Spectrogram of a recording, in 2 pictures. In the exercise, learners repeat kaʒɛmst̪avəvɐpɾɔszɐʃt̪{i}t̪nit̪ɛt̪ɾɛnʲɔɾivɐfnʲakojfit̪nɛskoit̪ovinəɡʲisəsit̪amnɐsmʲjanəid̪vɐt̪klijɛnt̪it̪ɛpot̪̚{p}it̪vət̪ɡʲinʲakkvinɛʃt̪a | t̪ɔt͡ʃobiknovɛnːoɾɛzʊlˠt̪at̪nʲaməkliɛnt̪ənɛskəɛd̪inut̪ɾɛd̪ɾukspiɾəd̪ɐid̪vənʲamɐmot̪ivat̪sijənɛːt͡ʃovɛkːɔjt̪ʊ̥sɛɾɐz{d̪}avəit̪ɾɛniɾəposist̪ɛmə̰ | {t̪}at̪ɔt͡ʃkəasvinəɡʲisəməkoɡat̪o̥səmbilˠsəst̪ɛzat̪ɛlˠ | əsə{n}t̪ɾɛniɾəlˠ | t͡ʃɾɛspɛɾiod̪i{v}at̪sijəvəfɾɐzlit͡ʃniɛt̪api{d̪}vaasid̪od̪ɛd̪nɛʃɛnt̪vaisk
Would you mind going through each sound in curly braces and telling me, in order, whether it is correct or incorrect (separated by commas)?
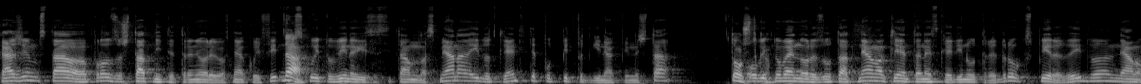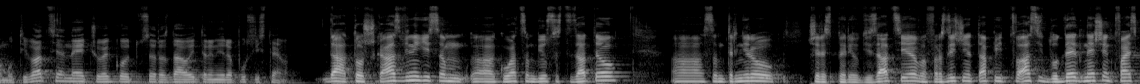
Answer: incorrect, correct, correct, incorrect, incorrect, incorrect, incorrect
